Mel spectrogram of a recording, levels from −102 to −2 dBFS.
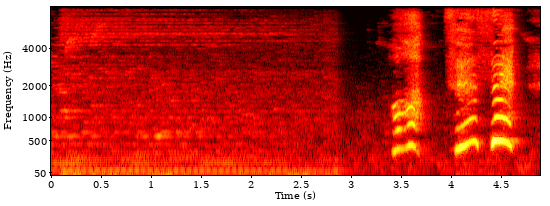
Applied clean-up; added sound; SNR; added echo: classical method log-MMSE.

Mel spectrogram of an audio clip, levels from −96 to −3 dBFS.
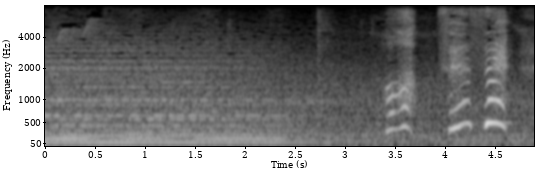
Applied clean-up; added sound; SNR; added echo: none; none; none; none.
